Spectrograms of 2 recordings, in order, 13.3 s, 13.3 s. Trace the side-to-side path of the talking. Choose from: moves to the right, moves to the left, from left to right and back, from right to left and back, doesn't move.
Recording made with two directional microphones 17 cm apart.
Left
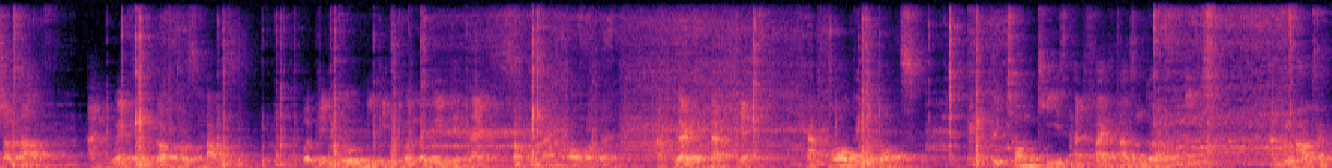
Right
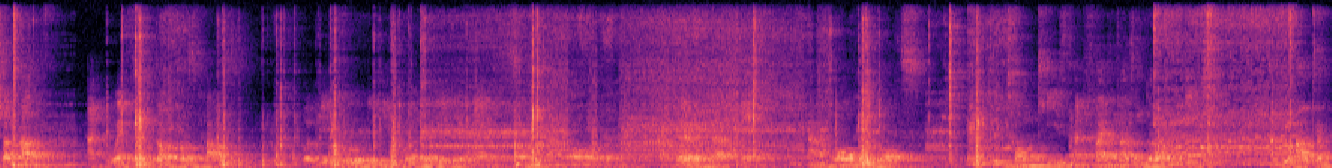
from right to left and back.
